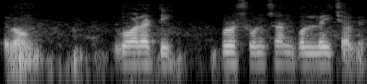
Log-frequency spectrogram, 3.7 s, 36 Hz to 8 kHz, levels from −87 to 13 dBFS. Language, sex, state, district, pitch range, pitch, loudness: Bengali, male, West Bengal, Jalpaiguri, 135-140 Hz, 140 Hz, -20 LUFS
